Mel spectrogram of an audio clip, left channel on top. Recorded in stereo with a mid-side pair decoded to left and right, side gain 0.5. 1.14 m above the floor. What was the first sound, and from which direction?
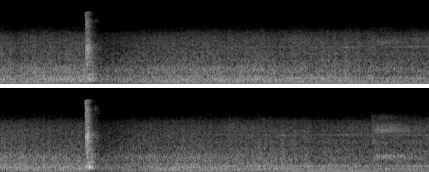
Hammering, 45° right.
